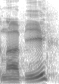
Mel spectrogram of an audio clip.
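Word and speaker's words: נביא: 어원학적으로 고찰할 필요가 있는데, 히브리 예언자를 히브리에서는 나비라 그래요. 나비. 이거를 나비라고 읽습니다. 영어로 쓰면은 나비. 장모음이니까 이렇게 쓰죠.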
